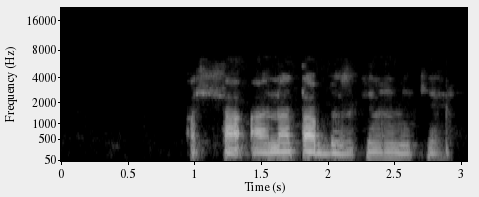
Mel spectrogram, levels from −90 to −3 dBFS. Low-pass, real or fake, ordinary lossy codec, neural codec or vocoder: 7.2 kHz; fake; Opus, 24 kbps; vocoder, 22.05 kHz, 80 mel bands, WaveNeXt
